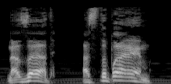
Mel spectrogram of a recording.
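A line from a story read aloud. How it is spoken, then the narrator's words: Yelling. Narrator (Russian): заорал он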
